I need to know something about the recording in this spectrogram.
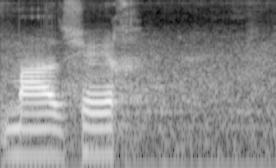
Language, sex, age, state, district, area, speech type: Urdu, male, 18-30, Uttar Pradesh, Azamgarh, rural, spontaneous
